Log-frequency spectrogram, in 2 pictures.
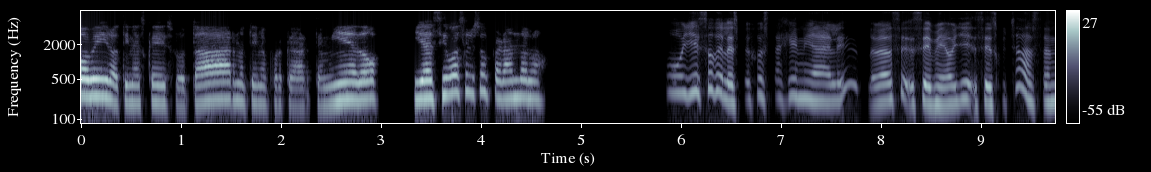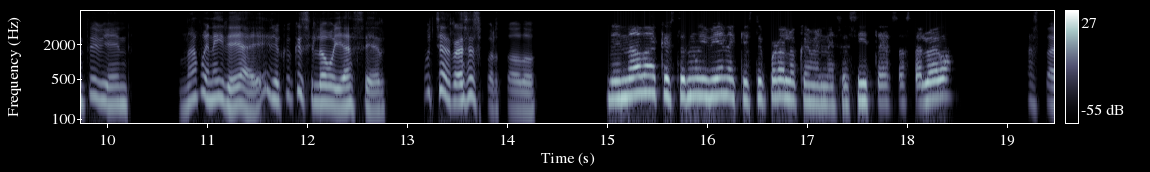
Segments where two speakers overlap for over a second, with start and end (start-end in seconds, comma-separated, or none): none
